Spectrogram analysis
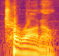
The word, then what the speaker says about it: Toronto: That's just how Torontonians pronounce the name of our city, Toronto. The second T, that's just for tourists.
